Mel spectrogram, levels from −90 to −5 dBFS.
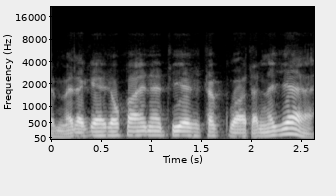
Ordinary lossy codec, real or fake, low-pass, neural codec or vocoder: none; fake; 9.9 kHz; vocoder, 22.05 kHz, 80 mel bands, WaveNeXt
